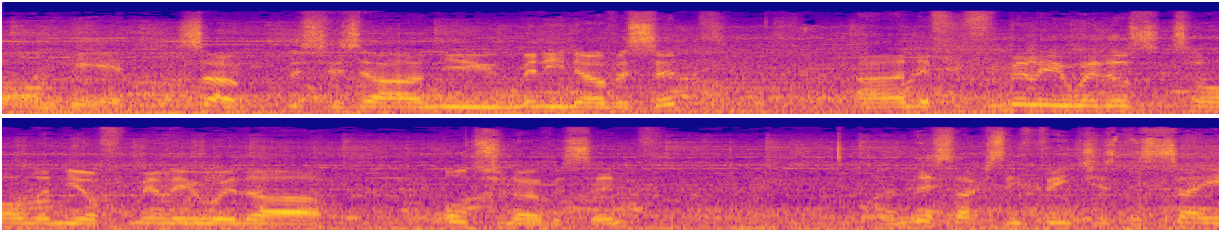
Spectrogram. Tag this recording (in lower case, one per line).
speech
music
sampler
